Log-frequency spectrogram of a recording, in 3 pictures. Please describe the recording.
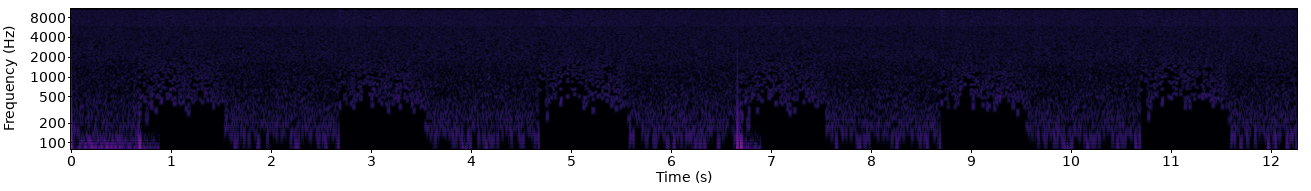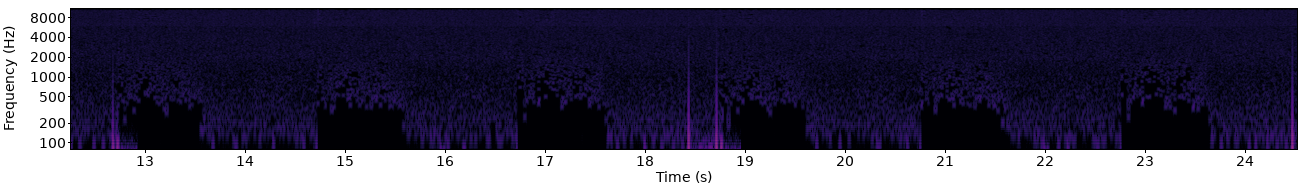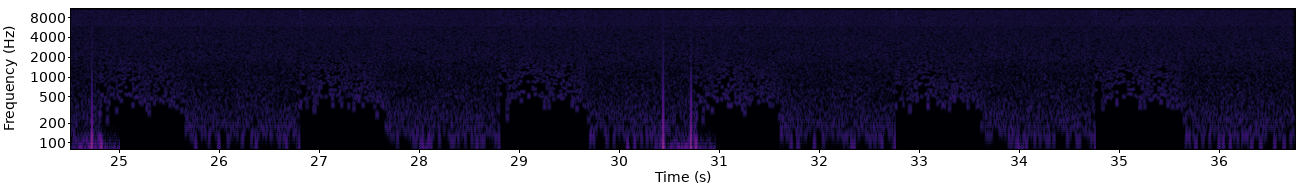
After clicking on Pause, this sound persists in the Headphones... Don't know why... But it sounds interesting
sound, darkness, modulate, glitch, effect, noise, cavern, sorrow, ambient, shape, dull, bug, fx, click, lo-fi, sfx, odds, cavernous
